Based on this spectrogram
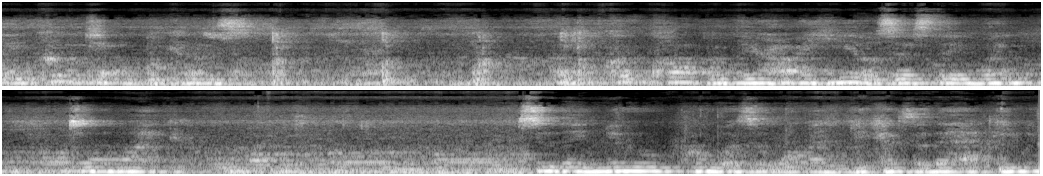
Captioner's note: sound of clip clop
